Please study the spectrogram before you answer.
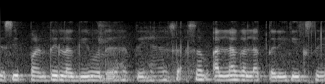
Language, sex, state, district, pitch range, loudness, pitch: Hindi, female, Maharashtra, Mumbai Suburban, 185-205 Hz, -14 LUFS, 195 Hz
